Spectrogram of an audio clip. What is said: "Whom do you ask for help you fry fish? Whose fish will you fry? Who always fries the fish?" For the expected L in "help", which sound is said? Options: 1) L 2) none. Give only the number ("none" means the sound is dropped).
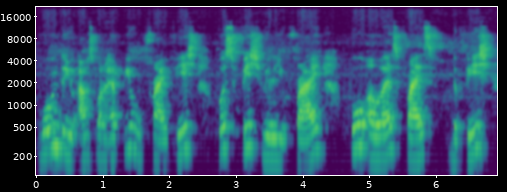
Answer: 2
